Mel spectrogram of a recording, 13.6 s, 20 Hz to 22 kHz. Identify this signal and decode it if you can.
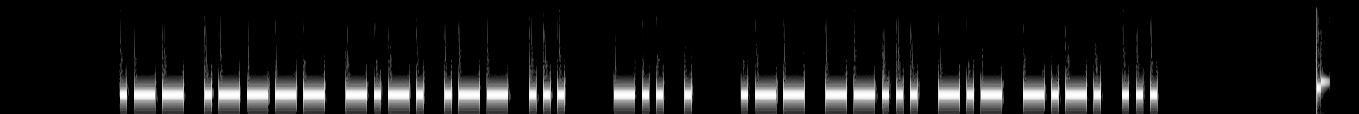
Morse code, heard as a keyed tone, about 17 wpm, 700 Hz. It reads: W1CWS DE W7KCS
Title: USA Callsign DE Callsign - 5 Characters - 17wpm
